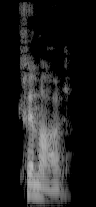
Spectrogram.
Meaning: creaming
- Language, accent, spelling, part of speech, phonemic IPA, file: French, France, crémage, noun, /kʁe.maʒ/, LL-Q150 (fra)-crémage.wav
